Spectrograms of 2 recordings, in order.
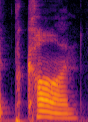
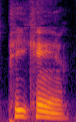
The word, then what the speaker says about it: pecan: There's no O in there for all of you who say pecan. It's pecan.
